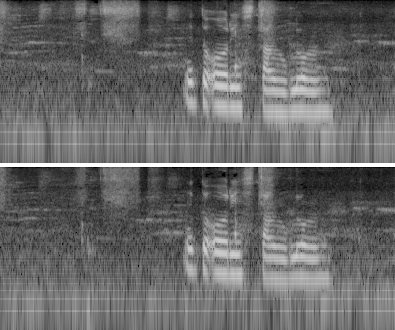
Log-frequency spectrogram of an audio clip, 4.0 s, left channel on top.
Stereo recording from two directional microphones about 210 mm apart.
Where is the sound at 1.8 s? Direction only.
Centre (ahead or behind).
